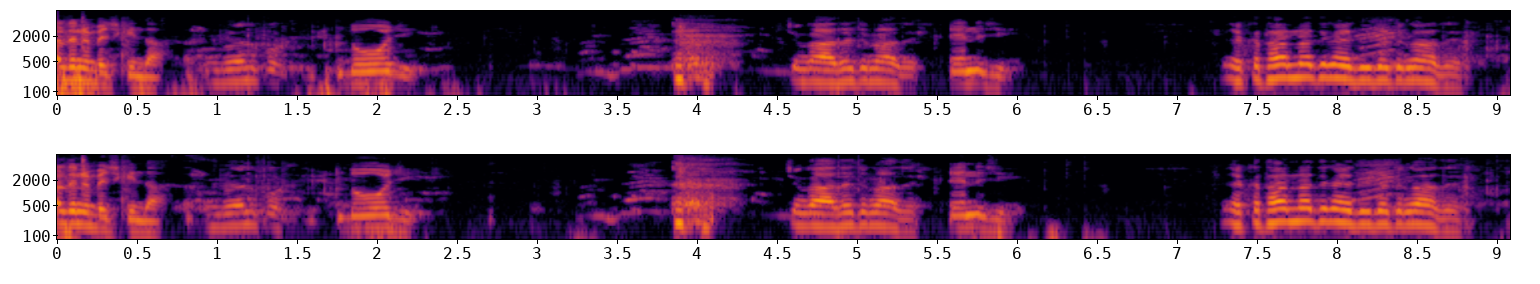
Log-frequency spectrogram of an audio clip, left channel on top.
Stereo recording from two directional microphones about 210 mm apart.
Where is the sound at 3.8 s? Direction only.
45° right (ahead or behind).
